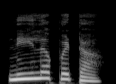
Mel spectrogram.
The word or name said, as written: ನೀಲಪಟ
